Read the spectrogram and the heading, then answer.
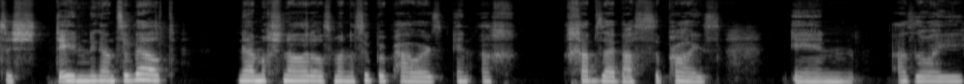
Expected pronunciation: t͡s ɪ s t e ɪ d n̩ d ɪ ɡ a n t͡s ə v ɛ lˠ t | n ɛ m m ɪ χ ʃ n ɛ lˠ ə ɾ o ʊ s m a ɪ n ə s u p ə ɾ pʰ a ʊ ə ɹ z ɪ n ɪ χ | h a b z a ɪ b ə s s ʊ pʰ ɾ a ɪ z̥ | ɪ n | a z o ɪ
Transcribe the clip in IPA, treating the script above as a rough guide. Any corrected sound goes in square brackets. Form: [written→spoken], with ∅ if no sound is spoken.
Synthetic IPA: t͡s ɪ [s→ʃ] t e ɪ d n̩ d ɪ ɡ a n t͡s ə v ɛ lˠ t | n ɛ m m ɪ χ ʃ n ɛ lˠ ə ɾ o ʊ s m a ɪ n ə s u p ə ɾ pʰ a ʊ ə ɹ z ɪ n ɪ χ | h a b z a ɪ b [ə→a] s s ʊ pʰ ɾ a ɪ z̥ | ɪ n | a z o ɪ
